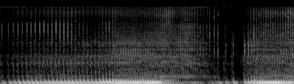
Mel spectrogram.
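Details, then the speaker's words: Percussive massage gun (cam-and-piston motor, two 18650 cells) at lowest setting, head pressed under load: motor buzz speeds up and rises in pitch, then drops, suggesting current or rotation sensing; normal load response. "it revs up so it's got uh either over current sensing or it's got uh rotational sensing"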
